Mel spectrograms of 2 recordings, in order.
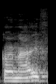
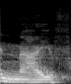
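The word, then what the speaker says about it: knife: है यह क्या पढ़ेंगे कहीं कहीं के साइलेंट भी होता है इसको हम क नाइफ नहीं पढ़ेंगे इसको पढ़ेंगे नाइफ क्या पढ़ेंगे नाइफ तो इस तरह हम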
